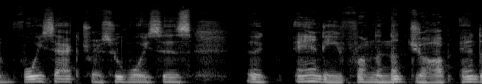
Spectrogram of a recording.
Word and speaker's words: Andie: through the voices of andy for for the nut job franchise well andy uses she because her name was spelled a and d i and with this silent e actually but anyhow so the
